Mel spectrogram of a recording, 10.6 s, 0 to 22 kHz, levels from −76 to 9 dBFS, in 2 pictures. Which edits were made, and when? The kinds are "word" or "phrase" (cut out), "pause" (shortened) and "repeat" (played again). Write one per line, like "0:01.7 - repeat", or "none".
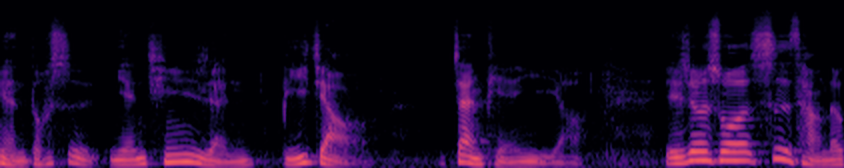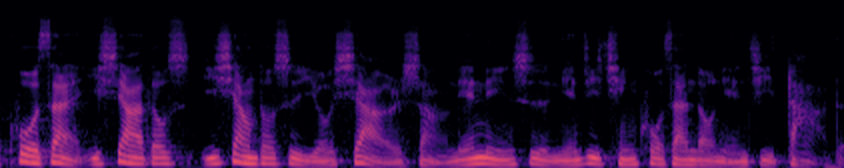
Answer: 0:01.7 - pause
